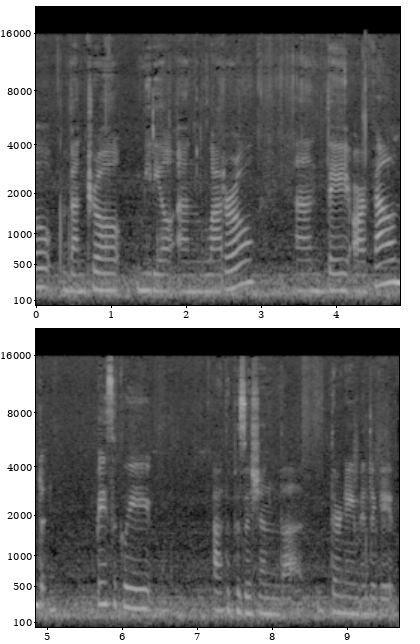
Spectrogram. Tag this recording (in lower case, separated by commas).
speech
